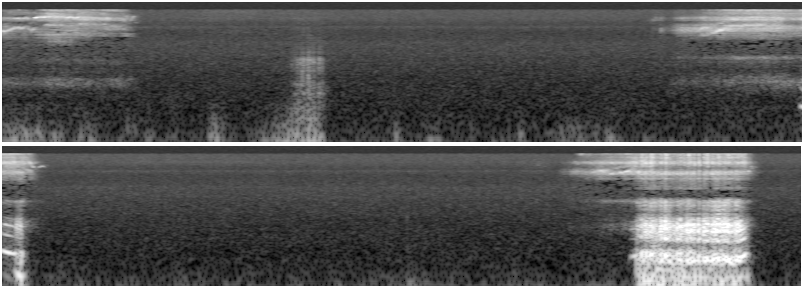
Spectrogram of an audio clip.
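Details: Pomeranian dog sleeping heavily: quiet snorting breaths with a few louder snores and snuffles; ordinary snoring.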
